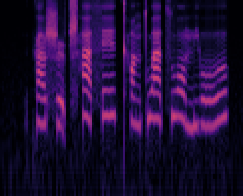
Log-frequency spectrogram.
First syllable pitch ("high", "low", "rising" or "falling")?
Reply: rising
